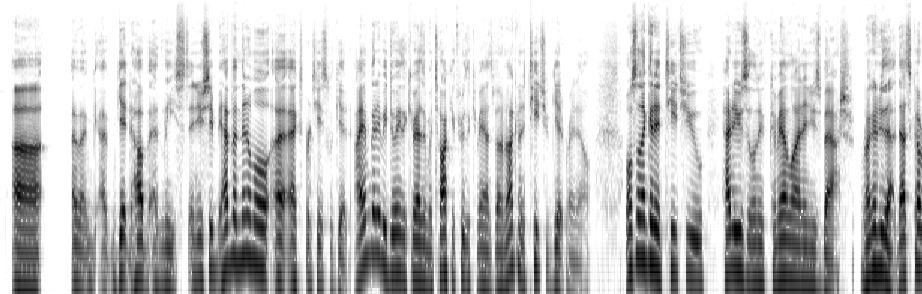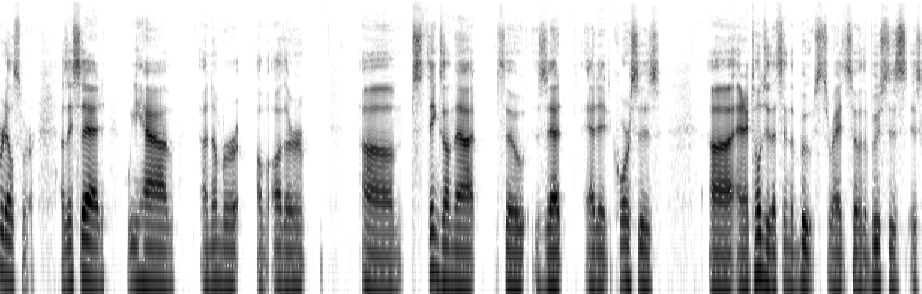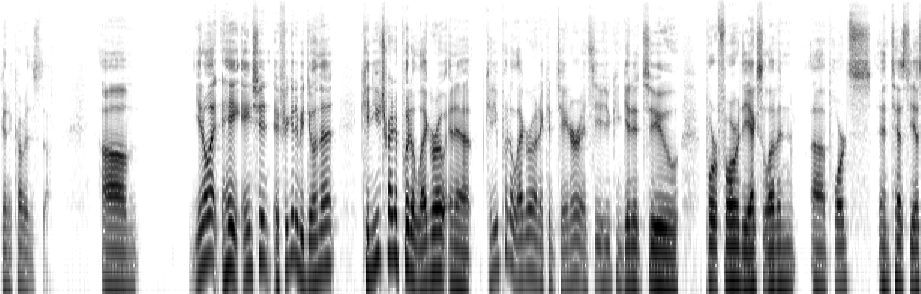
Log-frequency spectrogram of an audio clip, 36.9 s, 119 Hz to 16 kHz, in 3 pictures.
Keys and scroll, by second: 14.3 ctrl+a, 14.4 ctrl+a, 14.9-16.9 typing, 18.5-21.6 typing.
